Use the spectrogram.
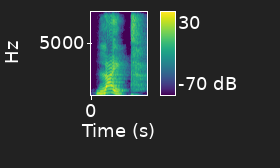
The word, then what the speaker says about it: light: तो इसके अंदर कौन कौन से लेटर साइलेंट है? इसके अंदर G और H साइलेंट होगा, और इसके सामने लाइटर है उसके अंदर भी G एंड H साइलेंट होगा।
